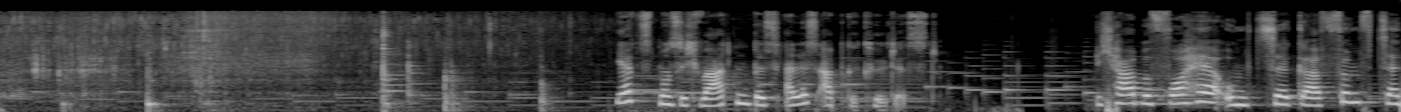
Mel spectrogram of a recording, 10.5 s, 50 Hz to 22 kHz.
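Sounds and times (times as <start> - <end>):
spoon scraping against the pan: 0.0 - 4.3
seed mix sizzling in melted coconut fat on a stove: 0.0 - 5.2
speech: 4.6 - 7.1, 8.2 - 10.5.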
